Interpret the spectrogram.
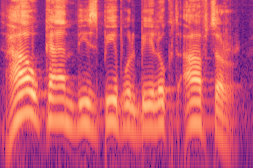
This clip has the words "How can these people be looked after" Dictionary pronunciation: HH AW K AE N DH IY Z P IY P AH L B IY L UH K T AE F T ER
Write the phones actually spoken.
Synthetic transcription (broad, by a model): HH AW K AE N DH IY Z P IY P AH L B IY L UH K T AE F T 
